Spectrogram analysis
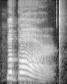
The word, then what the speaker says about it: Babar: And now all these Frenchies say Babar. Yes, Babar. It's Babar. That's how you pronounce it, Steppo.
